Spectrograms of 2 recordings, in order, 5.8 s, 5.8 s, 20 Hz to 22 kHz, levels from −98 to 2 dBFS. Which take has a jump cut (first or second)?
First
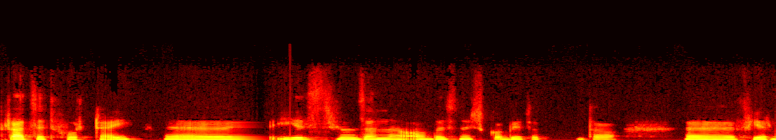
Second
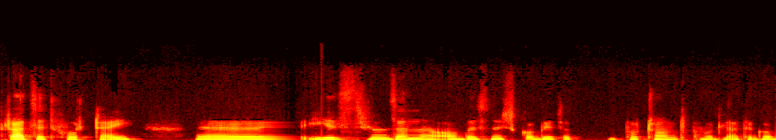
first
